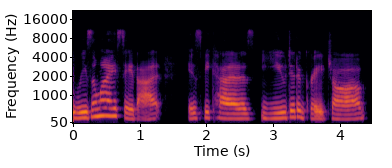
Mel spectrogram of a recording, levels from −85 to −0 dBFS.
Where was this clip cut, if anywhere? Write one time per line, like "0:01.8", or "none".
none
